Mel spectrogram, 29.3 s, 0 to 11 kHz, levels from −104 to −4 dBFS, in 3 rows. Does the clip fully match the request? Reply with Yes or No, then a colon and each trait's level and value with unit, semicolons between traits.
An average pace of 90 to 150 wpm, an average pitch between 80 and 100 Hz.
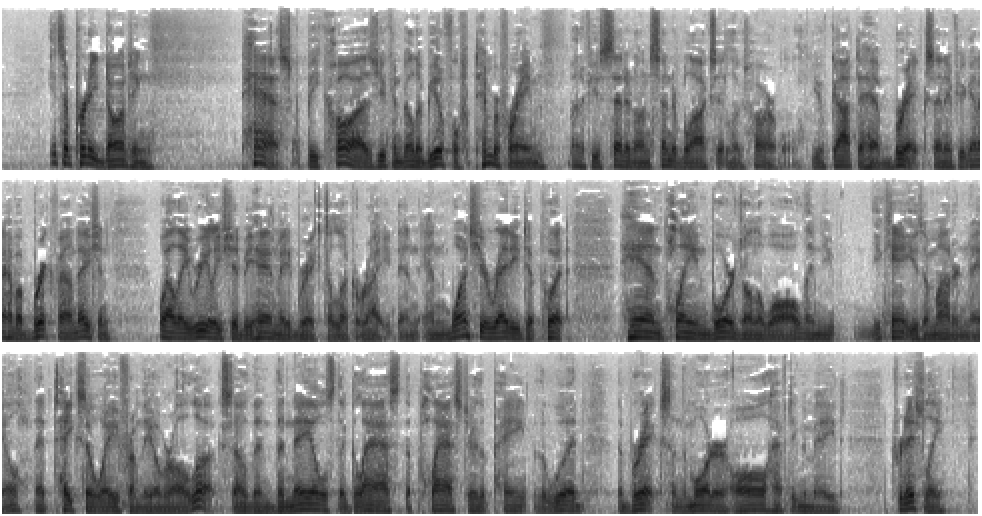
No: fast, 205 wpm; very low, 85 Hz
